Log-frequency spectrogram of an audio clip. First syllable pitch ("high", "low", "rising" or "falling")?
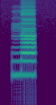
high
